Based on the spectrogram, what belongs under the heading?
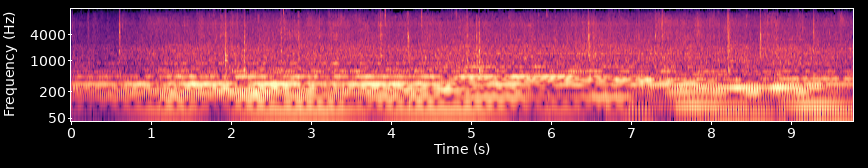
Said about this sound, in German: Du lässt deinen Kopf leicht zur Seite fallen und blickst wieder hinaus in den Regen, der nun zu einem gleichmäßigen, sanften Rauschen geworden ist. Ein Klang, der wie Musik in deinen Ohren klingt.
